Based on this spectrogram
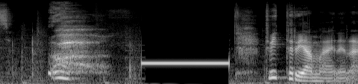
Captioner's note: beep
